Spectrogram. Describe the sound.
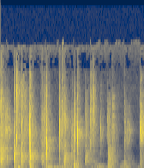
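An audience applauds with steady, overlapping hand claps, moderately loud, while a few voices call out or cheer faintly beneath the clapping.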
